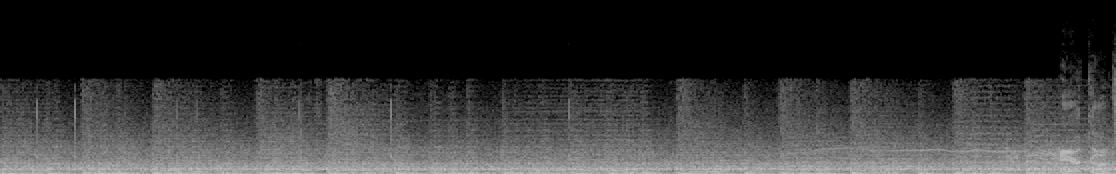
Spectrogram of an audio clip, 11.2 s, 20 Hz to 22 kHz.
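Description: A stadium crowd in EA Sports College Football 26 roars steadily with cheering and whoops, a dense continuous wall of noise with a commentator talking over it.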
